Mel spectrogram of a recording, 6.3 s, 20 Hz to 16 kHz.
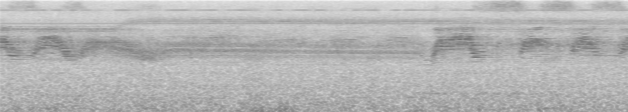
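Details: Robust cicada heard on 24 July 2016: throbbing high buzzes in a short series, a pause of steady drone, then renewed pulsing bursts, with other cicadas humming constantly behind.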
